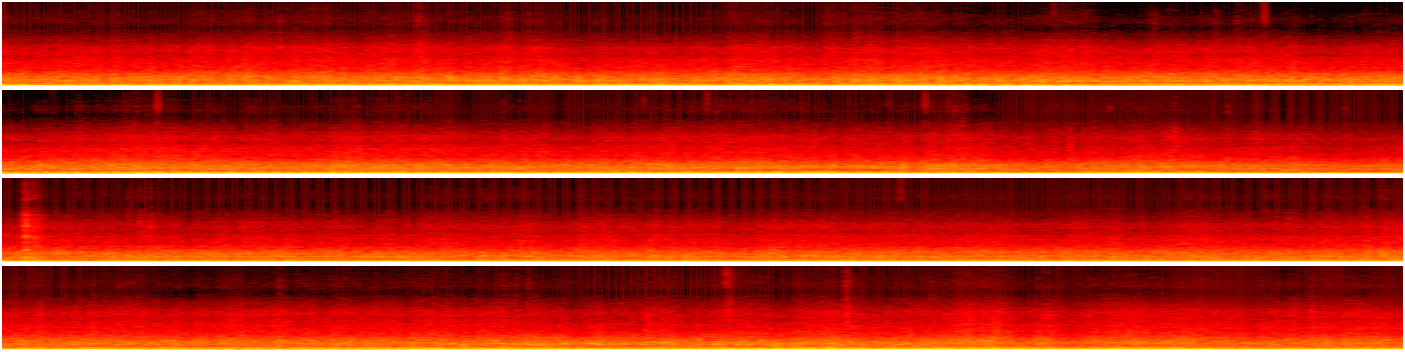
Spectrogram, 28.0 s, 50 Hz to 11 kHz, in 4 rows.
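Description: Supercharged 3.8-litre 3800 V6 (L67) of a Chevrolet Impala, heard from inside the cabin at highway cruise: a steady low engine drone over tyre and road noise. It eases off twice and its pitch steps up and back down a couple of times as the throttle changes.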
